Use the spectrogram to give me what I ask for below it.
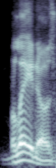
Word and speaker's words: Blados: Listen, and Mike's trying to come back with Blados rhymes with play.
